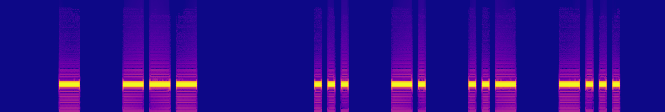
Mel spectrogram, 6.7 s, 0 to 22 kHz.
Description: Morse code, heard as a keyed tone, about 18 wpm, spaced as for 12 wpm, 1000 Hz. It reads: TO SNUB
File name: qotdfiles / 12wpm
